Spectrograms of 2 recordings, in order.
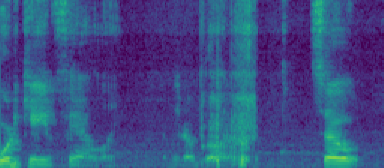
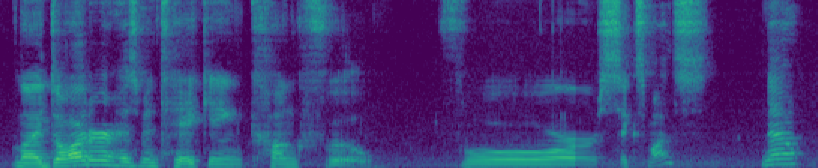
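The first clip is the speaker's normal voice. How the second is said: ordinary delivery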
